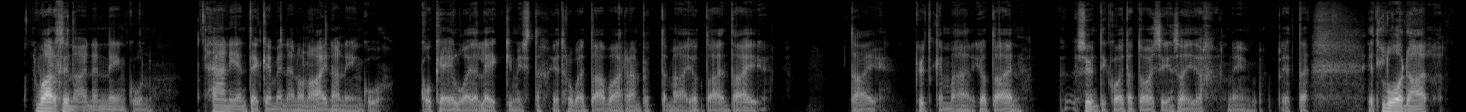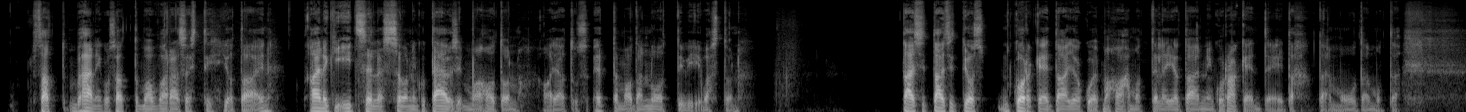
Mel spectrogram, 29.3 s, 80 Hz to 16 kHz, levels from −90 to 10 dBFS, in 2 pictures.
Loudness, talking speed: -30 LUFS, 120 wpm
